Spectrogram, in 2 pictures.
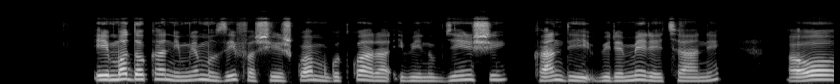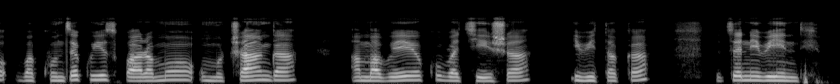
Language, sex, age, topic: Kinyarwanda, female, 25-35, government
